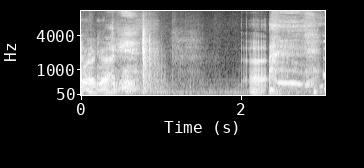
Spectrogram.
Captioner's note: die rolls; laughs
